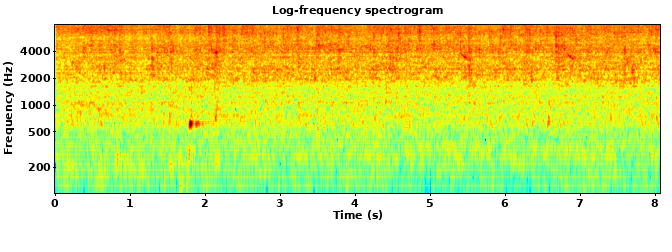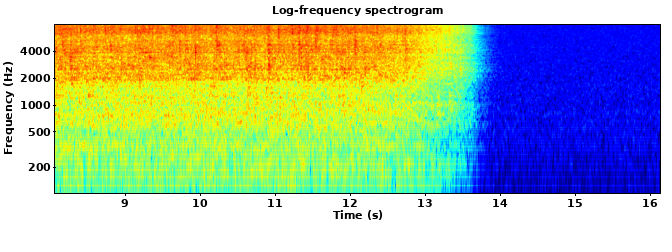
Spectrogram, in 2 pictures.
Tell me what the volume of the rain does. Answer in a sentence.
The volume of the rain stays about the same.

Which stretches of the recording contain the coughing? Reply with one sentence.
You can hear the coughing from 1.5 to 2.8 s.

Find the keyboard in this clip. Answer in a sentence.
The keyboard can't be heard in this clip.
